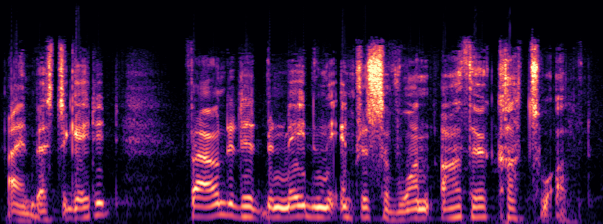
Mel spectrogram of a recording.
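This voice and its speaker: An actor playing a sick, tired farmer from the West Indies in a 1950s radio drama, talking quietly and haltingly. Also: male voice, medium pitch, close to an everyday voice. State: ill, weak. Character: sick weary Haitian farmer, middle-aged man.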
